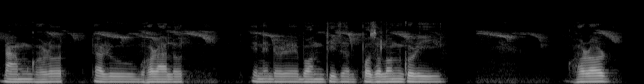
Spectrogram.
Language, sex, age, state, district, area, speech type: Assamese, male, 30-45, Assam, Jorhat, urban, spontaneous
